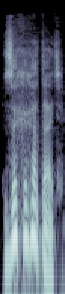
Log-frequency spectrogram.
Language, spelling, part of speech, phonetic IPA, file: Russian, захохотать, verb, [zəxəxɐˈtatʲ], Ru-захохотать.ogg
- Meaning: to laugh loudly, to laugh heartily, to roar with laughter, to guffaw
